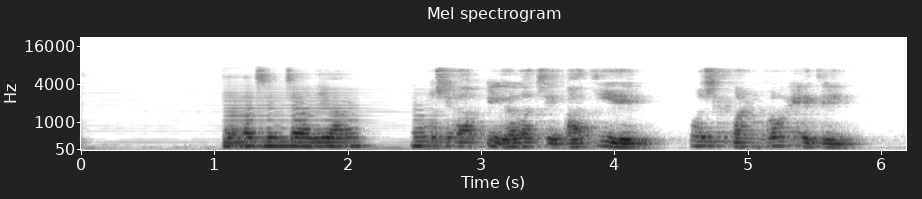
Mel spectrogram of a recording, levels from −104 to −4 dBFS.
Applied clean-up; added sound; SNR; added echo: neural mask model DeepFilterNet 3.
